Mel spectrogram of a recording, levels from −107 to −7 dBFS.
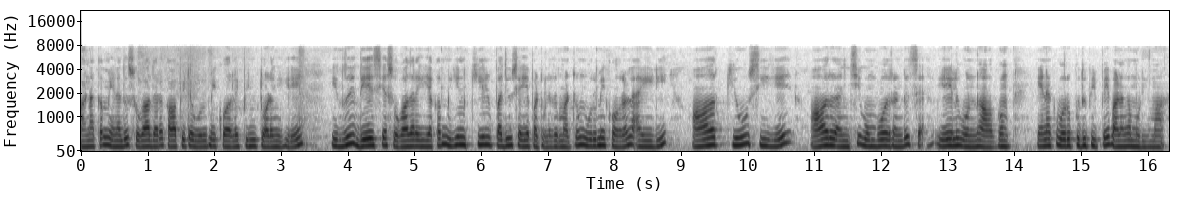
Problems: none marked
